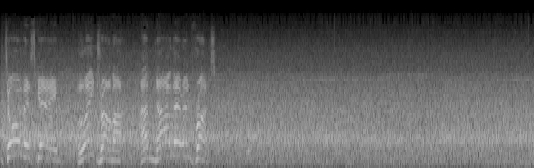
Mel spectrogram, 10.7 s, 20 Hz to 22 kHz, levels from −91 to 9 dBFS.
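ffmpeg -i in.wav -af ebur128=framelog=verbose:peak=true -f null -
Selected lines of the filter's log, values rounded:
Integrated loudness:
  I:         -20.0 LUFS
  Threshold: -30.0 LUFS
Loudness range:
  LRA:         7.7 LU
  Threshold: -40.4 LUFS
  LRA low:   -24.8 LUFS
  LRA high:  -17.1 LUFS
True peak:
  Peak:       -2.5 dBFS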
